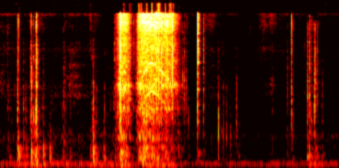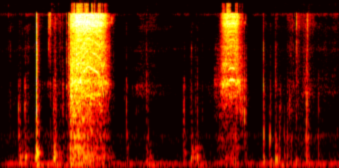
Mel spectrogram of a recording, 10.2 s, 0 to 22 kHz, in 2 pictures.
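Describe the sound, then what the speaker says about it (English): On a 1999–2003 7.3L Powerstroke, a 7mm socket works the PCM bolts loose in several short rattling ratchet bursts between quieter handling clicks and knocks, close and moderately loud. "You'll need a 7mm socket to remove the PCM."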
